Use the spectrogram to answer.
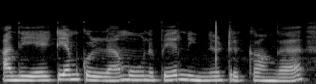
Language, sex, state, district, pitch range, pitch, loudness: Tamil, female, Tamil Nadu, Nilgiris, 185-205 Hz, 195 Hz, -20 LUFS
